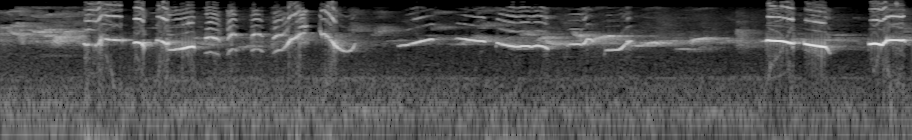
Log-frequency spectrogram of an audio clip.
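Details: Lure song of an oriental magpie-robin, meant to get reluctant birds singing back: rich warbled whistles, rising and falling slurs, and quick chips, with brief loud notes near the end.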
